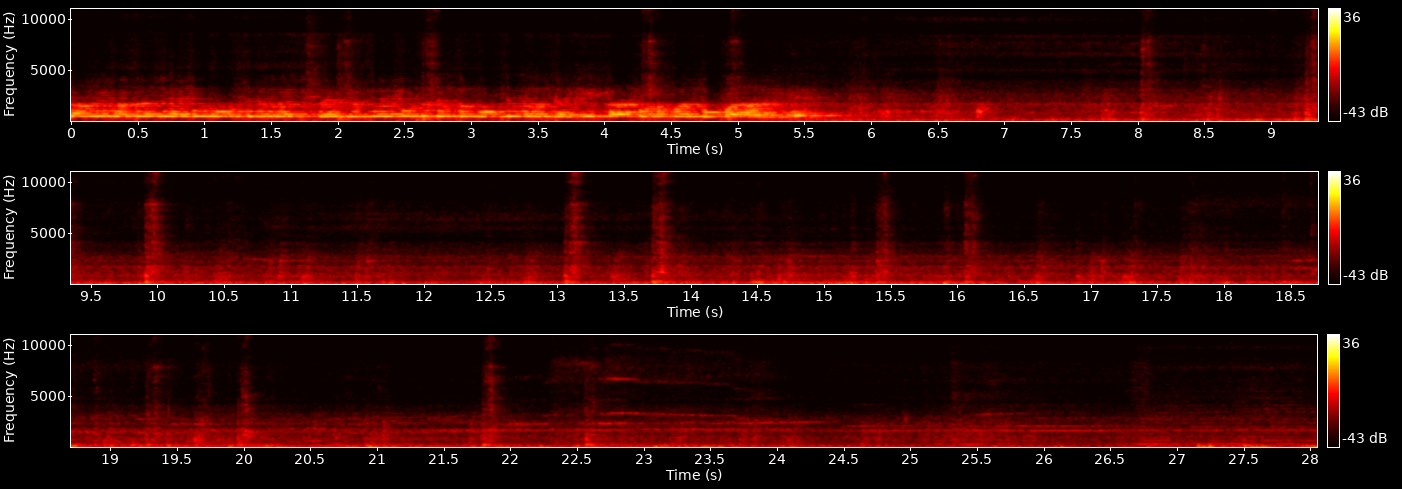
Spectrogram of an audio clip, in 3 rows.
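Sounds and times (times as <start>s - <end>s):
train rumbling: 0.0s - 28.0s
wheels clacking over rail joints: 12.8s - 20.3s.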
